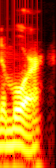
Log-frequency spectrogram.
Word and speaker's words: Namor: he they call him Namor but he pronounces his name no more and they call him nemour because he is that's what he's described as by the colonizers of the of the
